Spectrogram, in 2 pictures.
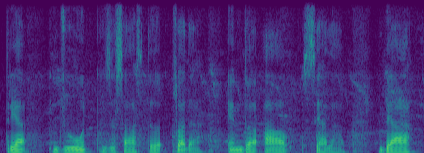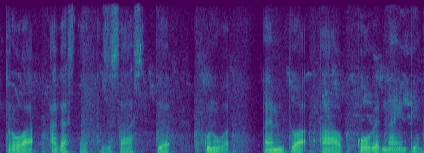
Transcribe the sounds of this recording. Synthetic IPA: t̪ɾja | d͡ʒuːnzɨsaːst̪ət͡sɐd̪aemd̪waʔaːwsɐɦlaːwbaːt̪ɾowaɐɡɐst̪ɐzɨsaːst̪jɐ | kunwɐ | emd̪waaːwkoːwiɖnajnʈiːn

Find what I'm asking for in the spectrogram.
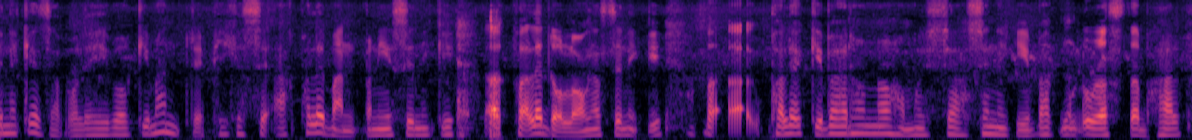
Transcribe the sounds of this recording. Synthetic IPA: kɛnɛkɛza̰bɔ̰laɡibɔkimantɹɛ̰pʰikasɛʔak̚pʰalɛbanpaniasɛnekia̰k̚pʰalɛdɔlɔŋasɛnekiba̰a̰kpʰalɛkibadʱɔɹɔnɔɹxɔmɔjsjaːsɛnekibakʊntʊɹastabʱal

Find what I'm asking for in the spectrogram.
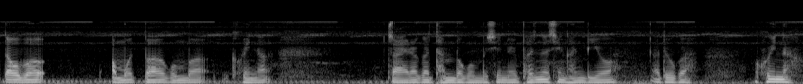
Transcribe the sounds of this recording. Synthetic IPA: tawbɐː | mot̚pɐɡumbɐkʰojnɐ | t͡ʃajɾɐɡɐtʰɐmbɐɡumbɐsinojpʰɐznɐsiŋɦanbijoɐduɡɐː | kʰojnɐ

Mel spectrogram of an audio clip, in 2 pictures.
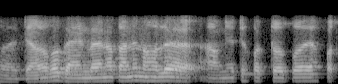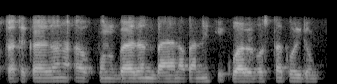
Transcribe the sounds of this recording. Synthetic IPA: ɦɔjtɛʊ̃lɔkɔɡajɔnbajanɔkaɹnɛnɔɦɔlɛa̰uniatixɔtɹɔpɔɹajxɔtɹatʰikaɹɛzɔnakunubajɛzɔnbajanɔkaɹnixḭkuwabɛbɔstʰakoɹidũ

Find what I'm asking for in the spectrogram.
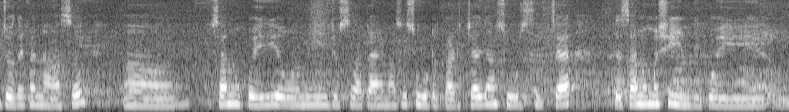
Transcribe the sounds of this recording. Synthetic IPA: d͡ʒoːd̪eːkənãːsə | saːnũːkoːiːiːoɾnĩːd͡ʒoːsɾaːʈaːimaːsəsuːʈkəɽt͡ʃɛːd͡ʒãːsuːʈsɪt͡ʃɛː | t̪eːsaːnũːməʃiːnd̪iːkoːiː

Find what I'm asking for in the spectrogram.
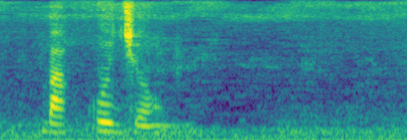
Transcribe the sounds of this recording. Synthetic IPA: bakud͡ʒoŋ

